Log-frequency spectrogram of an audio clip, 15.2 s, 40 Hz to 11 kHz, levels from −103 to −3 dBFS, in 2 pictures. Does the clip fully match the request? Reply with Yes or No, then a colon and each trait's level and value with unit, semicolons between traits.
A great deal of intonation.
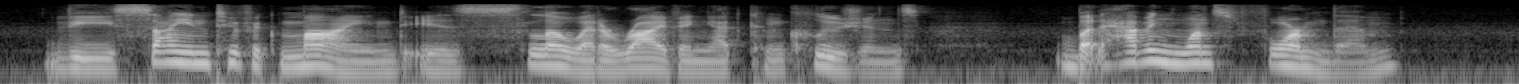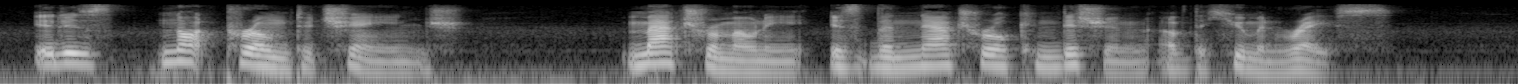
Yes: wide, 6.7 semitones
